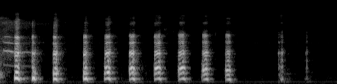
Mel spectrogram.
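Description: A woman laughs heartily over an online call.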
